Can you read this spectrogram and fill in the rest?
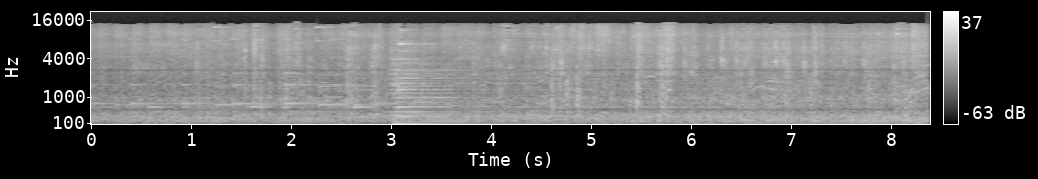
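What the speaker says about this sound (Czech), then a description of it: "Důlní úzkorozchodnou železnici Kateřina." A narrow-gauge 600 mm mining railway train, once used for clay extraction, rumbles steadily with a sharp clunk of rolling stock about a third of the way in, then wheels clatter on in a continuous mid-distance drone.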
